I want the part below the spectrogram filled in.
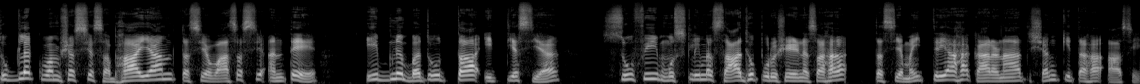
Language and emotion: Sanskrit, neutral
